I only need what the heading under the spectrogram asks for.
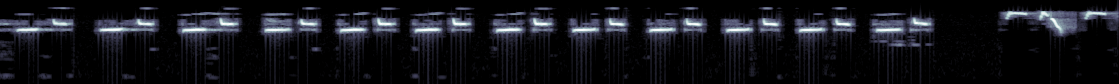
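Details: Java sparrow, recorded as tutor song for training songbirds: a steady series of high paired chirps, a lower note then a higher flick, repeated about three times a second, ending in a few sharp, higher descending notes.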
